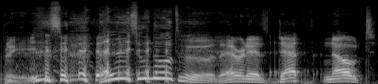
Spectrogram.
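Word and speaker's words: デスノート: Because I love the Japanese, you just you say it phonetically and Desunoto. Desunoto, please. Desunoto.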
